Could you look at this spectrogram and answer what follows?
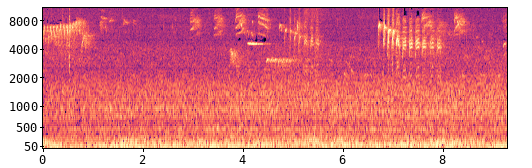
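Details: Adult male Brown-headed Cowbird, newly arrived in the area, gives thin, very high whistled notes. Short buzzy bursts from other birds sound alongside, over a steady low rumble of background noise.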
